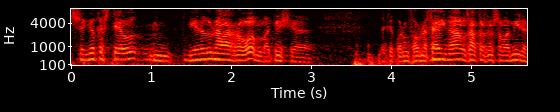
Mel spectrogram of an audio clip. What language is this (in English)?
Catalan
